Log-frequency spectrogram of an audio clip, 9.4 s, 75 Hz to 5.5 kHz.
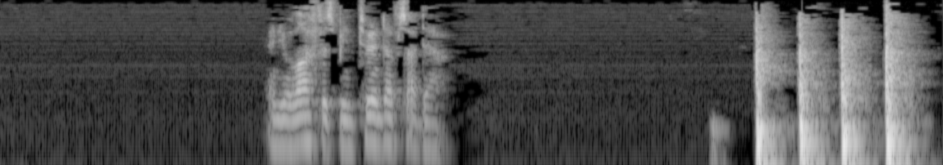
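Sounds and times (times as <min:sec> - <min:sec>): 
speech: 0:02.7 - 0:04.6
firm knocking on a door: 0:07.6 - 0:09.3.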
